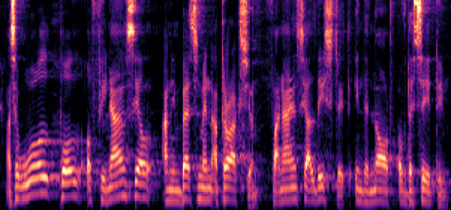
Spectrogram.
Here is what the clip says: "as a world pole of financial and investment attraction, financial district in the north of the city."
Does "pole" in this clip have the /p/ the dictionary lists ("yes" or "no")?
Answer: yes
